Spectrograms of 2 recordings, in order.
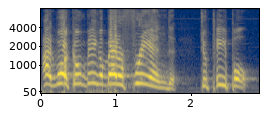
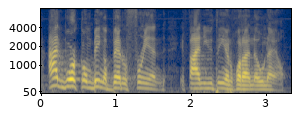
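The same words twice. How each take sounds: First: Preaching shout. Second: Said in the usual way. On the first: Real, not acted. I'd work on being a better friend.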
